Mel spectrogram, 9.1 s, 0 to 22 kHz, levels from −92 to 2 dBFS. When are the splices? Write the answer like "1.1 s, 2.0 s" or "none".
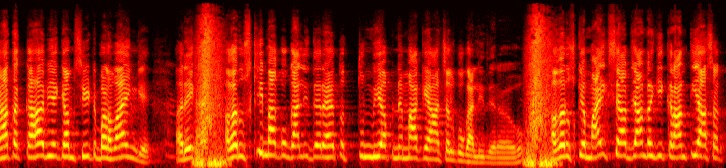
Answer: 2.5 s, 6.7 s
